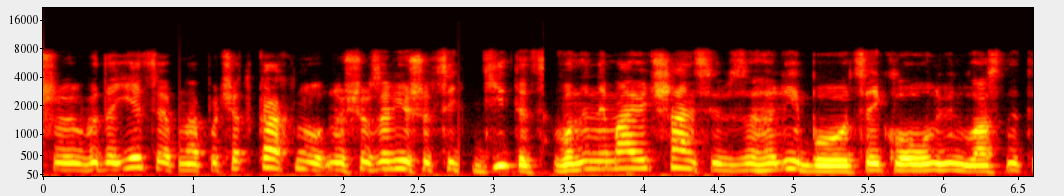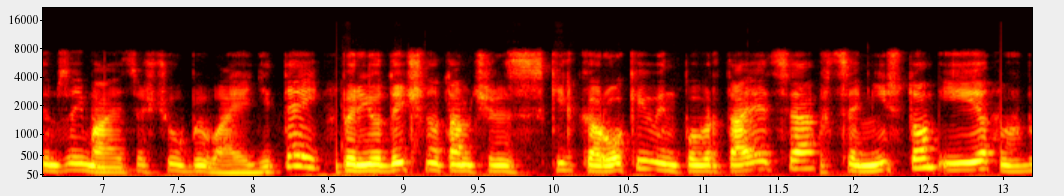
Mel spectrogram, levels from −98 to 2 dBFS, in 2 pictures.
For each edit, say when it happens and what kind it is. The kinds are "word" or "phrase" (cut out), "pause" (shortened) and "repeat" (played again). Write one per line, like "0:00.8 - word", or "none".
none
